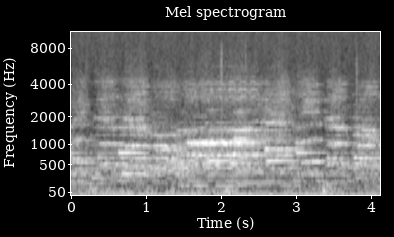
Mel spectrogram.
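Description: A high school chorus singing a slow choral piece in long held notes, played back from a 1975 vinyl record with a few faint clicks.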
